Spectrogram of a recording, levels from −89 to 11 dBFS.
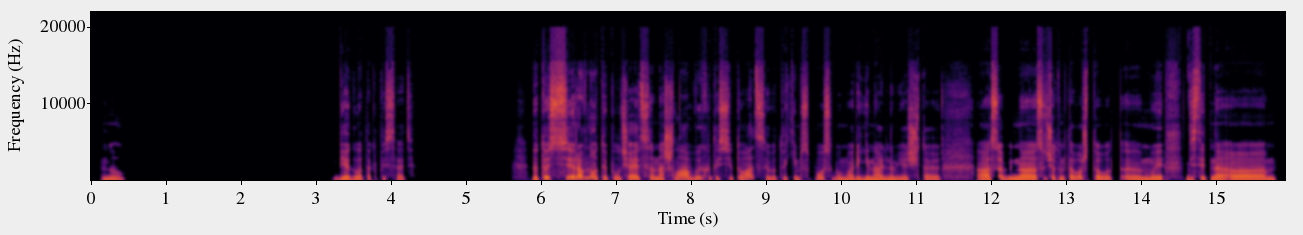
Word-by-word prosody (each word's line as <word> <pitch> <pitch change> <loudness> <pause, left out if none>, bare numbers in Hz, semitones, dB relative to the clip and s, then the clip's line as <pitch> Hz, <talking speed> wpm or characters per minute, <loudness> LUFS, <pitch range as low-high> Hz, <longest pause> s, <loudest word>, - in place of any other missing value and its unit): Ну 195 +1 -4 2.8
Бегло 165 -3 -1
так 145 - -11
писать. 160 -2 -8 1.6
Ну, 195 - -1
то 220 - +5
есть 225 - +7
всё 235 0 +8
равно 265 +4 +5
ты, 180 -5 -2
получается, 195 +3 -1
нашла 215 +3 +1
выход 215 +1 -4
из 190 - -2
ситуации 195 - -2
вот 170 -1 -7
таким 190 +5 -6
способом 160 -8 -5
оригинальным, 155 -4 -2
я 140 +2 -4
считаю, 145 0 -4 0.5
а 165 +1 +2
особенно 175 -1 +3
с 175 - 0
учетом 175 -2 -3
того, 175 +6 0
что 165 -8 -1
вот, 155 0 -3
э, 160 0 -3
мы 165 +1 -1 0.3
действительно, 175 -2 0
ам, 155 -2 +2
175 Hz, 120 wpm, -25 LUFS, 160-195 Hz, 2.8 s, всё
